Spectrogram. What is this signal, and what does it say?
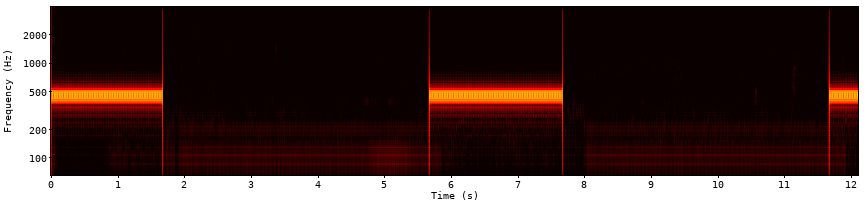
Ringback tone (North America), 440 + 480 Hz.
